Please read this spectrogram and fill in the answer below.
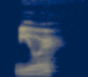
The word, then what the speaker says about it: Muir: Muir.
